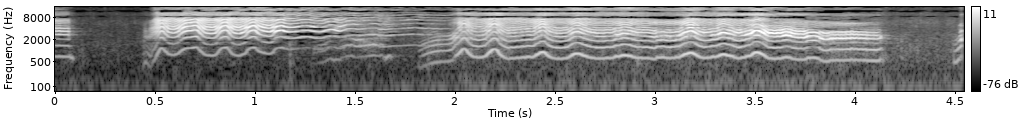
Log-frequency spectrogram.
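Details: Haku-chan, a captive masked palm civet at Kusatsu Nettaiken in Kusatsu Onsen, irritated and angry; two long high-pitched warbling calls, each wavering rapidly up and down, separated by a brief pause.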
